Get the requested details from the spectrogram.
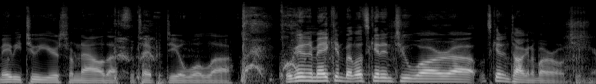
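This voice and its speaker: Very fast, a man's medium-pitched voice makes very wide pitch swings and big swings in loudness. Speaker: hockey podcast co-host. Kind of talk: casual sports chat. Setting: studio.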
